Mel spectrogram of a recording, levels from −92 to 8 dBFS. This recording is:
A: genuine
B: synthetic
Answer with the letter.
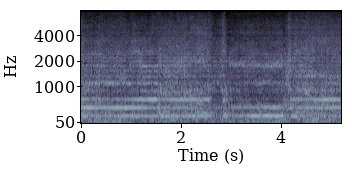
B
